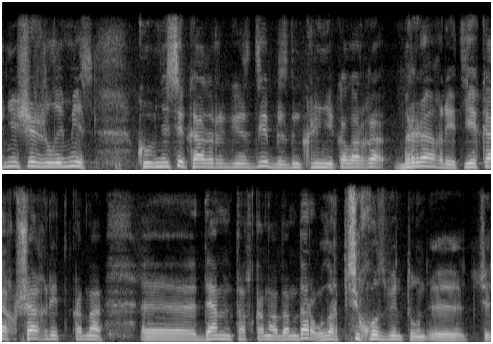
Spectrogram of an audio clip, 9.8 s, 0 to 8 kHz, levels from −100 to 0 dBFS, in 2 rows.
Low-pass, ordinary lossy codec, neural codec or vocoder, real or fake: 7.2 kHz; none; none; real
